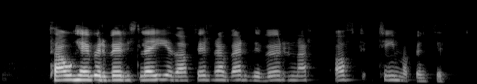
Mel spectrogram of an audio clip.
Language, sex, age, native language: Icelandic, female, 40-49, Icelandic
